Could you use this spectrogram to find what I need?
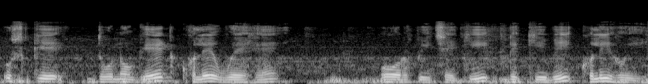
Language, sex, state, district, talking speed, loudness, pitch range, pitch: Hindi, male, Madhya Pradesh, Dhar, 130 wpm, -16 LUFS, 110-135 Hz, 120 Hz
